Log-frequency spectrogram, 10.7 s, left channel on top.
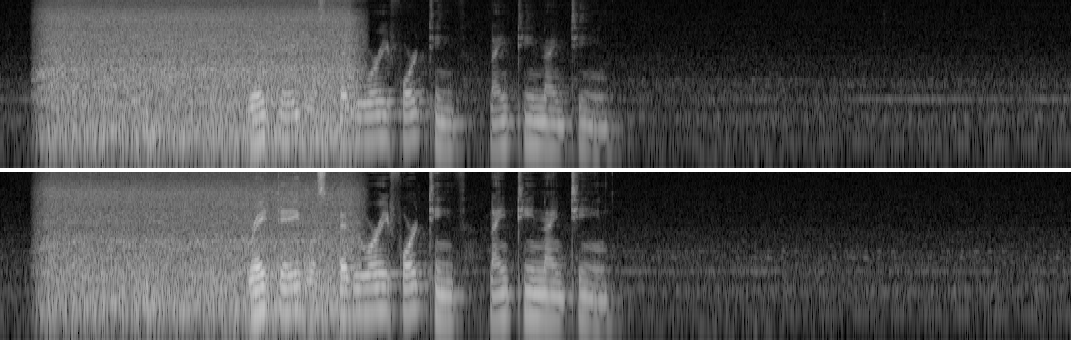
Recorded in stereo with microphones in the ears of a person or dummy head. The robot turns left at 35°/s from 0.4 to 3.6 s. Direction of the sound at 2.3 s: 65° right.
